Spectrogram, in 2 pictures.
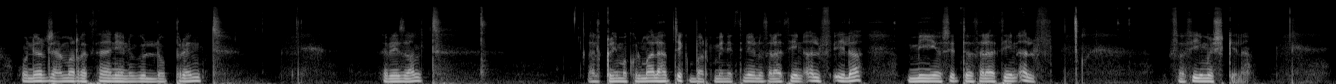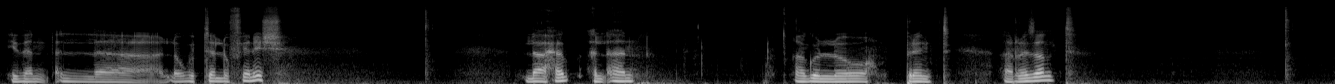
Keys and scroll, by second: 1.8-4.8 typing, 15.8-17.5 typing, 17.6 Return, 22.6-23.4 typing, 24.4-26.2 typing.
